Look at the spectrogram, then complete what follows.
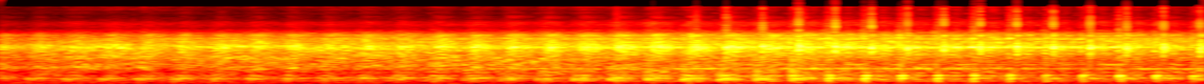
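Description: Single-piston car-wash pressure pump running on its electric motor. It makes a fast, even pulsing knock that grows clearer about halfway through, over the hiss of the water jet spraying from the nozzle.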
